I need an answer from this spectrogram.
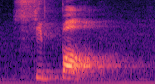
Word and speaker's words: cipó: Cipó. Olha lá, cipó. Última sílaba, última vogal, terminada em O, tá certo? Portanto, é a sílaba mais forte, ok? Além de ser mais forte, ela é a última.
